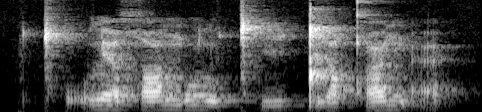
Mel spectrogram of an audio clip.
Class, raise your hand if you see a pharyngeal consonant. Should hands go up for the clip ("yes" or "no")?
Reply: no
